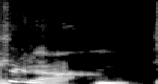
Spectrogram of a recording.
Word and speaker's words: Sandringham: Anyway, but some of the stories, that the biggest ones that came out of the volume 2 drop, was the meeting at Sandringham. I'm sure I'm saying it wrong. – Sandringham.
